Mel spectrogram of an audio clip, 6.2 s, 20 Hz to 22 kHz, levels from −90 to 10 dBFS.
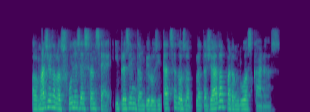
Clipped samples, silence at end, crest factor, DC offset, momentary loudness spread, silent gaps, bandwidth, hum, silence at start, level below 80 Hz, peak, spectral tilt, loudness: under 0.1%; 0.65 s; 20 dB; under 0.1%; 11 LU; 3.86-3.91 s; 7.8 kHz; none; 0.65 s; -64 dBFS; -6 dBFS; -4.5 dB/octave; -26 LUFS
